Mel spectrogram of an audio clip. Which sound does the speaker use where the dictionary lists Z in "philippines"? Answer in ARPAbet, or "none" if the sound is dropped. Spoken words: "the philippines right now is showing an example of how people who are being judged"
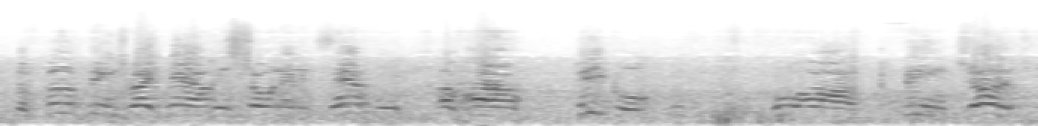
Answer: Z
